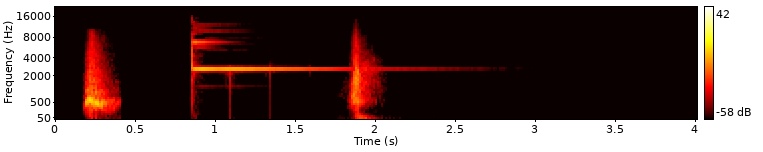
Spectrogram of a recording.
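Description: Intro sound effect: a short noise, then a single bright bell-like ding that rings and fades over about two seconds, with a second short noise about a second after the ding.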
